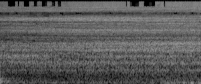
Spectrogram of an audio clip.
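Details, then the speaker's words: John Deere 525E mower, Briggs & Stratton 24 hp twin-cylinder ELS engine, leak-down test: steady high airy hiss of compressed air escaping, 60% leakage on the second cylinder; blown head gasket. "Look at there. 60% leakage. And I can hear the air coming out."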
